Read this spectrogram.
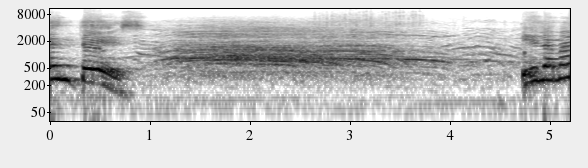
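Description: A crowd cheers and shouts together.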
